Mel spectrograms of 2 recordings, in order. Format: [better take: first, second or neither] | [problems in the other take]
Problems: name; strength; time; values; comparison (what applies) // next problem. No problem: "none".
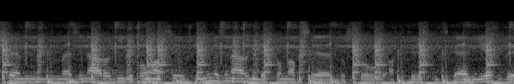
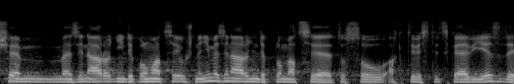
second | background sound (Drum kit); 2 dB above the speech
